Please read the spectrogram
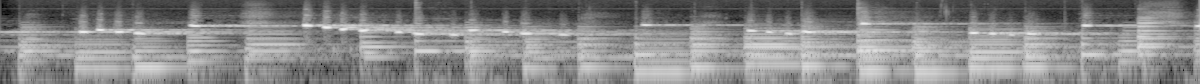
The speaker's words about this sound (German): Auch Bach wird gepfiffen, wachet auf.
